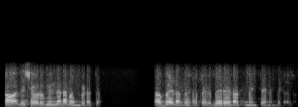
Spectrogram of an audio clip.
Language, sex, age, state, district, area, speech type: Kannada, male, 30-45, Karnataka, Bangalore Rural, rural, conversation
